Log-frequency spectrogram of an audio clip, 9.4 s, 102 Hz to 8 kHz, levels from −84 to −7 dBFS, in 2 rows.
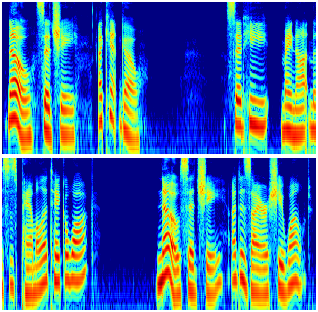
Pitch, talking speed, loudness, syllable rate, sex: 205 Hz, 135 wpm, -19 LUFS, 4.0 syllables/s, female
